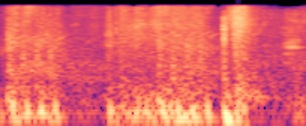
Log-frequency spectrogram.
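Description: Gunfire bursts ring out in quick shots.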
